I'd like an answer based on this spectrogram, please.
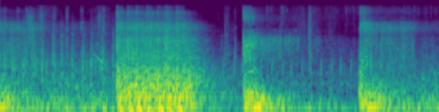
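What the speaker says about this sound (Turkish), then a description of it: "Bomba atıyorum bir tane daha" Heavy booms and rumbling gunfire in a PUBG Mobile match, arriving in three loud, dense surges separated by sudden cutoffs, close and overwhelming.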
